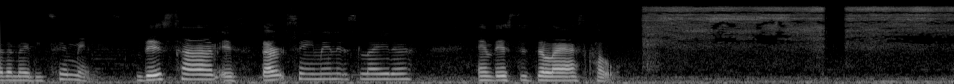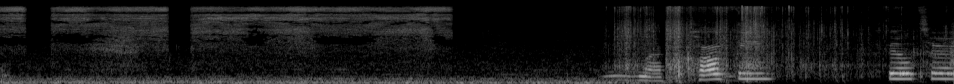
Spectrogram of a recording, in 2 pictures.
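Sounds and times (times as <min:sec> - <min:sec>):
aerosol spray hissing: 0:06.4 - 0:14.1.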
